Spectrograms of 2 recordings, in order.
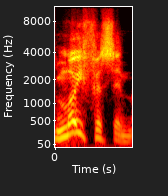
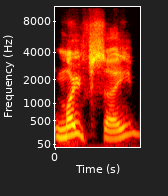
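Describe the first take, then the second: First: A short vowel is heard after the f. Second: The f runs straight into the next consonant. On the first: The speaker calls it right. "We say moifasim" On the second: The speaker calls it wrong. "we don't pronounce it moifsoi"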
